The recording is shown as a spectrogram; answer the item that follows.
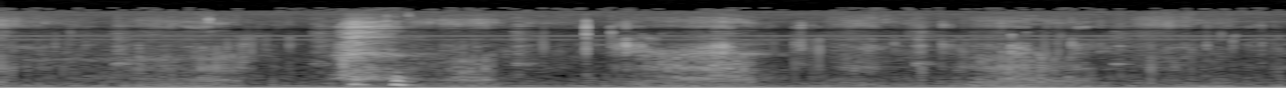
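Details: Indoor domestic cat purring as it grooms, a continuous low droning rumble with faint scattered rustles and licks.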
